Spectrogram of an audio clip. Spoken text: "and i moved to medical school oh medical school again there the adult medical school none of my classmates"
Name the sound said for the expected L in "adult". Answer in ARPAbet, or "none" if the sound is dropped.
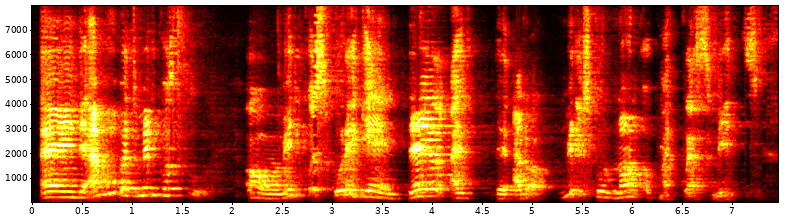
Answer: none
